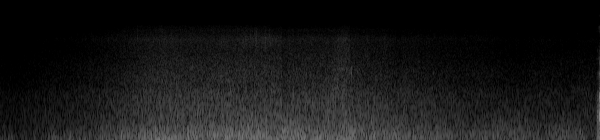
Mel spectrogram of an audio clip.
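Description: Rushing river whitewater, a steady roar of moving water that fades in from silence over the first second or two and eases off a little toward the end.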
